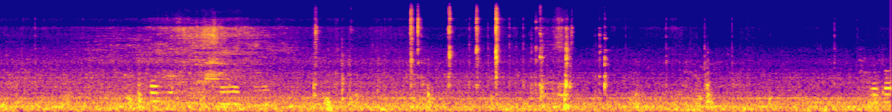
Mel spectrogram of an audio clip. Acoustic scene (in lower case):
car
